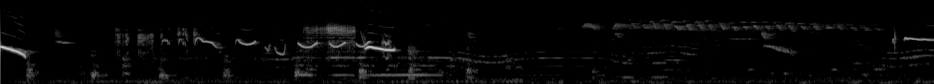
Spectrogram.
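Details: Female common iora, used as a lure to provoke males into singing, giving a busy series of short chirps and looping, wavy whistled notes with a bright drawn-out slur near the middle, then thin high trills and scattered soft notes.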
